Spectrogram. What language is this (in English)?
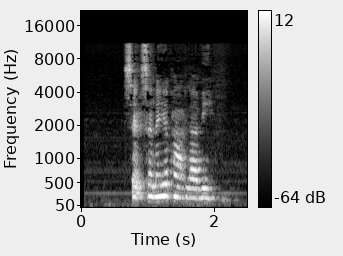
Persian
